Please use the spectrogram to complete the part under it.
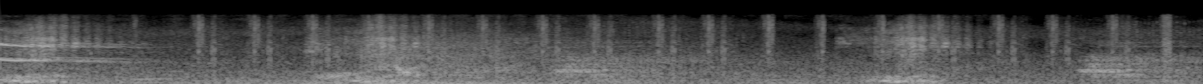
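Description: Water splashes as a character wades through it.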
